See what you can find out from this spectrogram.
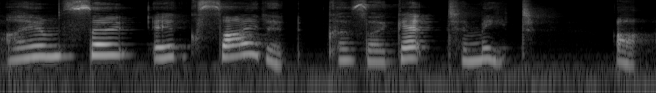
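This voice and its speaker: A woman with a small, childlike cutesy voice chatting as a streamer, halting and excitable, switching between languages as she thanks viewers. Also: very high voice. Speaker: VTuber streamer thanking donors. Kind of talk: cutesy livestream chat with donation thank-yous.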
